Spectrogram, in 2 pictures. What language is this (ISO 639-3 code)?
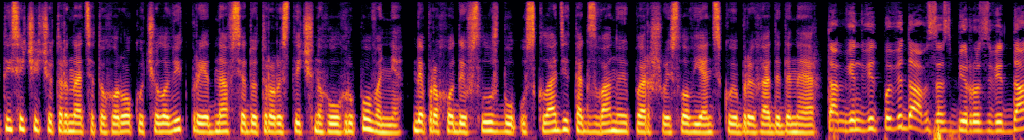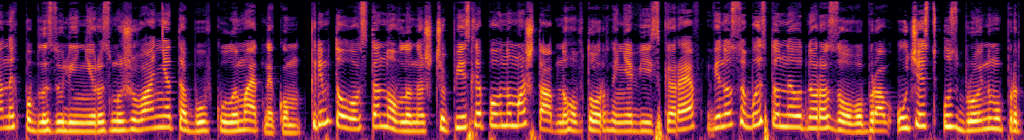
ukr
